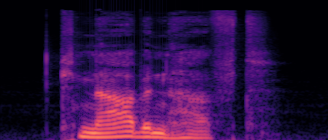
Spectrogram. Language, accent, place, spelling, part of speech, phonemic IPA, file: German, Germany, Berlin, knabenhaft, adjective, /ˈknaːbn̩haft/, De-knabenhaft.ogg
- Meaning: boyish, gamine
